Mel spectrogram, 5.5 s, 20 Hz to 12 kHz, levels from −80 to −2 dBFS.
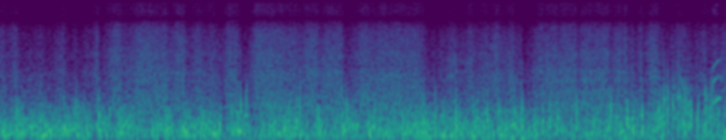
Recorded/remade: remade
